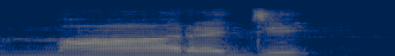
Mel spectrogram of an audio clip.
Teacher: this starts with a heavy syllable and the rest are short or light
